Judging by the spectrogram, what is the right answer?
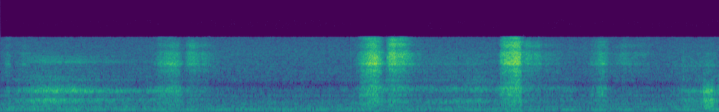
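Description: A woman's sharp, frightened gasps and breaths, about five short intakes with two close together in the middle. A faint held tone sounds under the first second or so and comes back at the very end.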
